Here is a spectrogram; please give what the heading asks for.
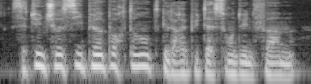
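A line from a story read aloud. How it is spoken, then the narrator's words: Curt, contemptuous tone. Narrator (French): dit enfin Sinclair d'un ton sec et méprisant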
